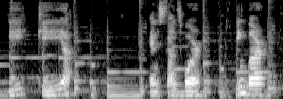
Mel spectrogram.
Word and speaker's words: IKEA: learn how to pronounce ikea in 3ds it's pronounced as ikea and it stands for ingbar kamprad and agundarid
